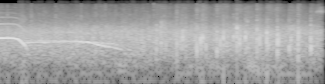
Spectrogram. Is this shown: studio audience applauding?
yes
